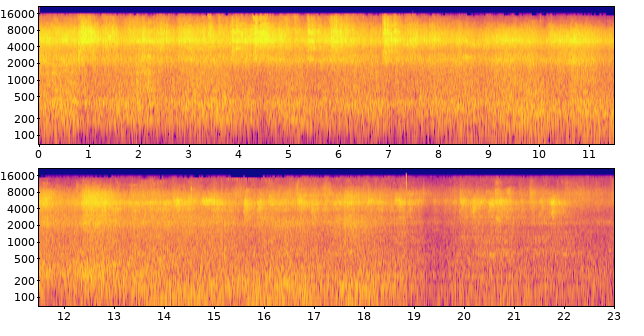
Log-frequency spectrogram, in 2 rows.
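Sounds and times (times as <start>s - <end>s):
wheels clacking over rail joints: 0.0s - 8.6s
subway train rumbling on rails: 0.0s - 23.0s.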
